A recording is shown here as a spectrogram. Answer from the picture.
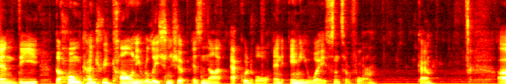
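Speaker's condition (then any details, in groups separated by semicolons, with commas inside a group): No condition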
